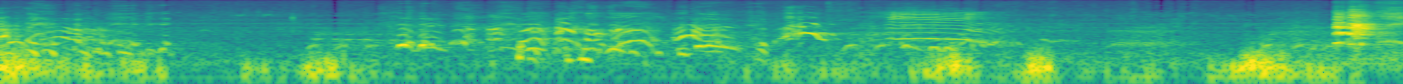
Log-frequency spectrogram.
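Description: Children laugh and shout outdoors.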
